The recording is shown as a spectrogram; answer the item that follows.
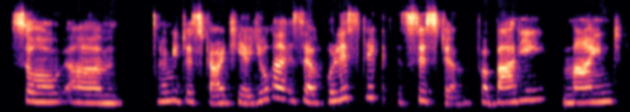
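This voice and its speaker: Very slowly, a woman speaks in a fairly high, somewhat breathy voice. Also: ordinary pitch variation. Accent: German. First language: German. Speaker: spiritual life coach and yoga teacher. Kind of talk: sermon-style talk.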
